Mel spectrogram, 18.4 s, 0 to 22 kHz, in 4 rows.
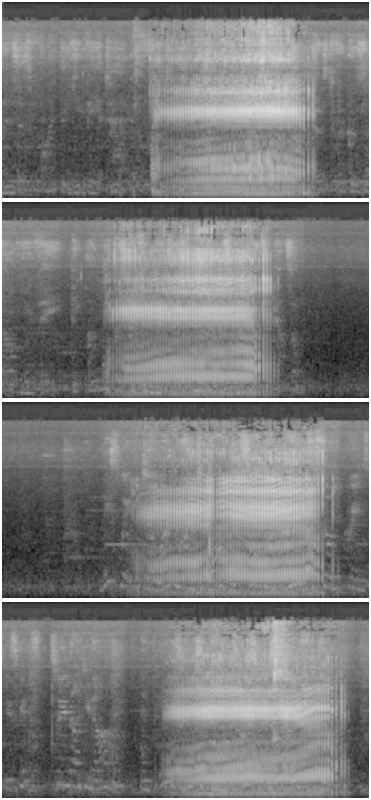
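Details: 9-month-old Aussie Bulldog napping after a big walk, with slow, loud rattling snores about every four to five seconds, roughly thirteen breaths a minute, and quiet gaps between; snoring.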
